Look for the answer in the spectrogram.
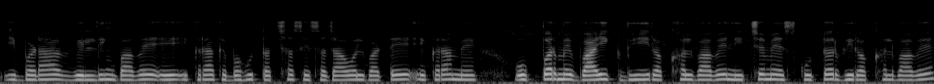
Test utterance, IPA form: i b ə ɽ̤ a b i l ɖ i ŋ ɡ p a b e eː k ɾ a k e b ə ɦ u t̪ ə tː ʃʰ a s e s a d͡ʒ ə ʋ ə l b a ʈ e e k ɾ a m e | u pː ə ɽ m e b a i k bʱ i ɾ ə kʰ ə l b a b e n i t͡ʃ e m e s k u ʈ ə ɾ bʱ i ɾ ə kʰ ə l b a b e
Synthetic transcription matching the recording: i b ə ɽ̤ a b i l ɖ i ŋ ɡ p a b e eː k ɾ a k e b ə ɦ u t̪ ə tː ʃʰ a s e s ə d͡ʒ a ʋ ə l b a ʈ e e k ɾ a m e | u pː ə ɾ m e b a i k bʱ i ɾ ə kʰ ə l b a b e n i t͡ʃ e m e s k u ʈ ə ɾ bʱ i ɾ ə kʰ ə l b a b e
